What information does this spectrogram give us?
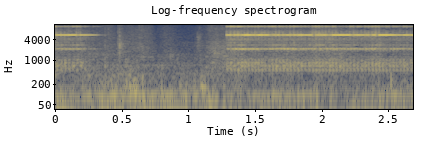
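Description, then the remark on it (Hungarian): A phone rings with an incoming call from a caller, a high electronic ringtone: a short burst, a brief pause, then a steady, fairly loud ring that continues to the end. No one speaks. “Hoppá, itt már van egy telefonáló.”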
